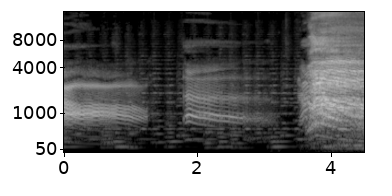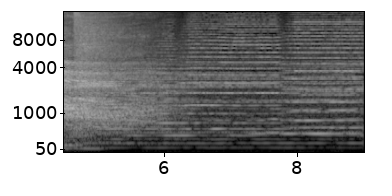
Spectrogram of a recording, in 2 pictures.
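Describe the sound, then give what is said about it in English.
Several game players imitate a bestial roar with their voices: two short growling moans, then a loud, raspy, layered group roar that bursts out and holds for several seconds before gradually easing. “I'll let out a bestial roar.”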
